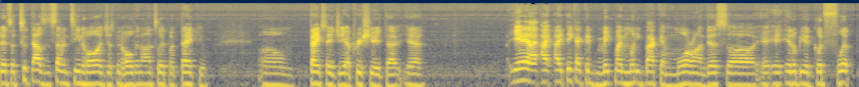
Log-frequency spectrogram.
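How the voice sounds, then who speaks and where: A man's voice: mid-range voice, slight background noise. New York man rambling in a vlog. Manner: rambling, repeats himself, thanks viewers by name. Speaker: comic book collector vlogger. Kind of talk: casual vlog chat to viewers.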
